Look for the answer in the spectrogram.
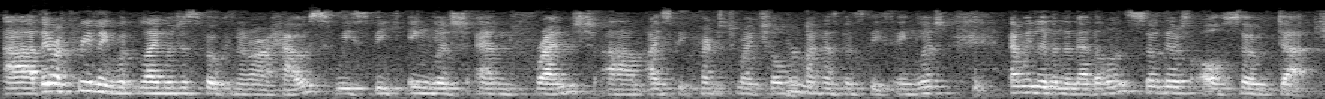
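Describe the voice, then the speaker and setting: Low-voiced woman from far off. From northern Canada. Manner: earnest, measured, explanatory. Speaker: guest, bilingual education expert. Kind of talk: interview answers. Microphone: far from the mic. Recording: distant, echoey, muffled with faint noise.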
